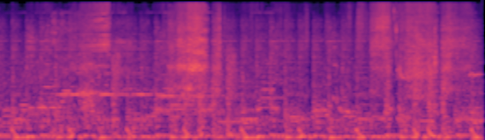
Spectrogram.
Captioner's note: Gary panting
